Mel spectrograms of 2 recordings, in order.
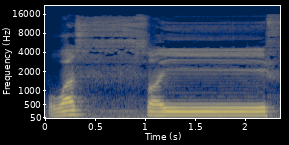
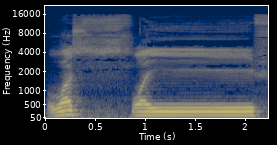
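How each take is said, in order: Both takes have the same delivery.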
